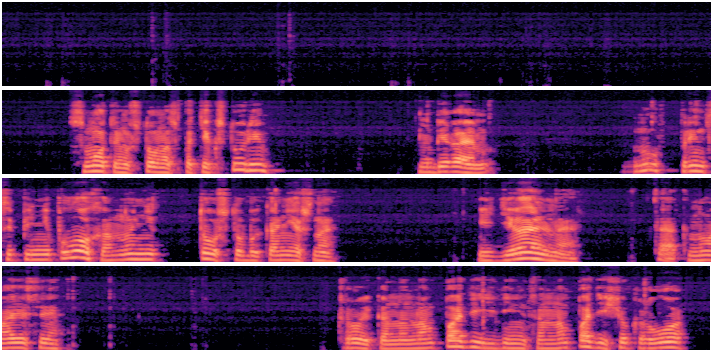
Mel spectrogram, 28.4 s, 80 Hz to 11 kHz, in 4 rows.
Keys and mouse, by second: 0.4 r, 3.8 r, 5.4 click, 9.4 drag, 11.3 click, 12.0-13.8 middle drag, 14.2-17.0 middle drag, 20.5 middle click, 22.0-22.7 middle drag, 24.4 KP_3, 26.0 KP_1, 27.7 KP_3.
